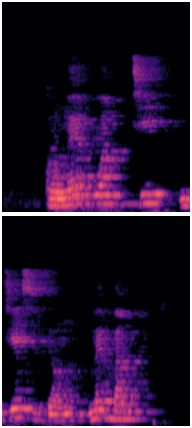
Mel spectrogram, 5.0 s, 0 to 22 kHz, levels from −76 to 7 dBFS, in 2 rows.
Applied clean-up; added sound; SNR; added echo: classical method WPE with log-MMSE.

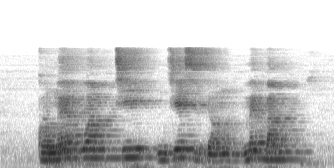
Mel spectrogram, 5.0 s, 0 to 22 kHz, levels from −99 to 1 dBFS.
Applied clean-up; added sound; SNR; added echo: none; Bowed string instrument; 11 dB; reverberation time 0.9 s.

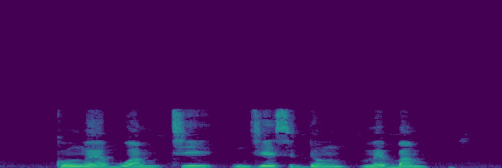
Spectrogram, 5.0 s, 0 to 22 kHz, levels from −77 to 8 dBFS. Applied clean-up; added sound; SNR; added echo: none; none; none; none.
